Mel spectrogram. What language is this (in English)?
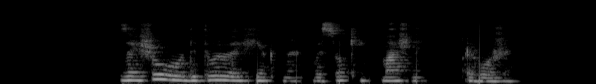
Belarusian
